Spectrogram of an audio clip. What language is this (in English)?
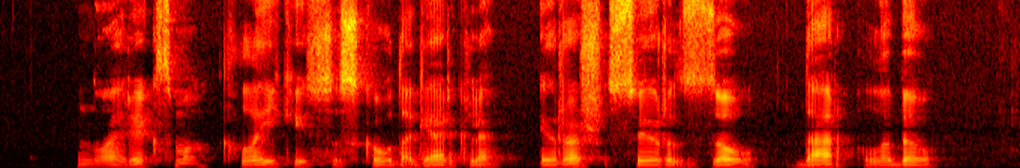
Lithuanian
